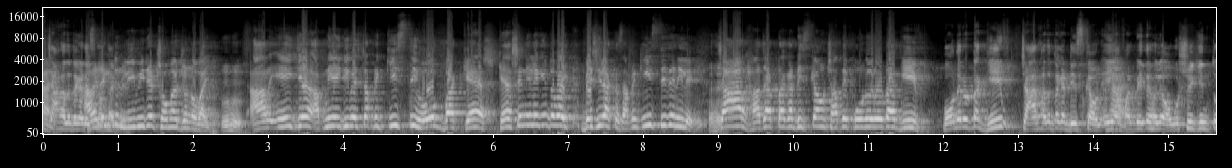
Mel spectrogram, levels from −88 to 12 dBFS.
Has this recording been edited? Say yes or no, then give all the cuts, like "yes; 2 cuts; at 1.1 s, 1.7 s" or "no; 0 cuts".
no; 0 cuts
